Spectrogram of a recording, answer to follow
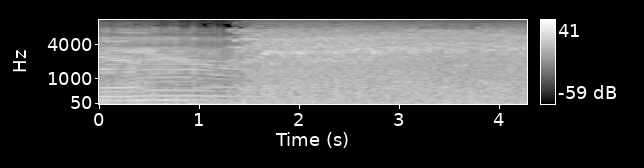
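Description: Film soundtrack: dramatic music with held tones and a falling glide, giving way about a second and a half in to a steady, unpitched rushing noise.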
